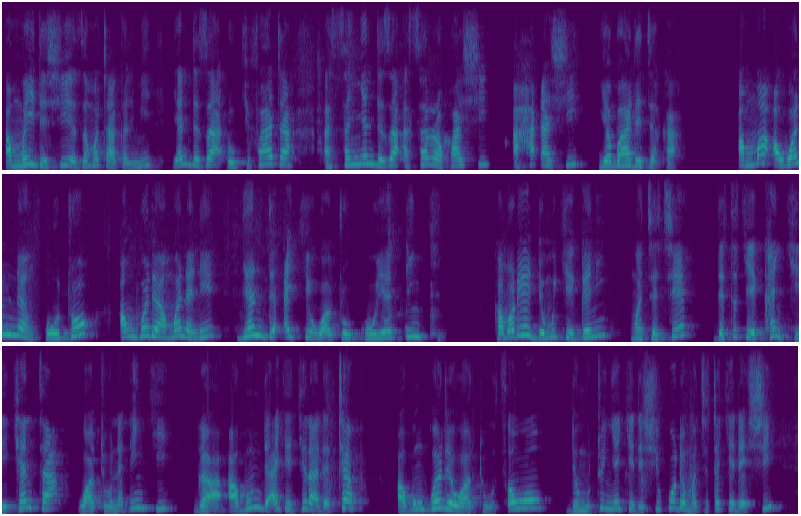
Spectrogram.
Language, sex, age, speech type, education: Hausa, male, 15-29, spontaneous, tertiary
